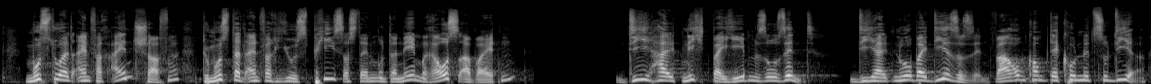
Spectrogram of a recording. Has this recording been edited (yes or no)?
no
